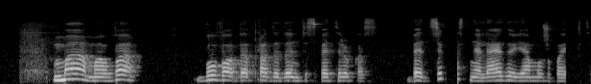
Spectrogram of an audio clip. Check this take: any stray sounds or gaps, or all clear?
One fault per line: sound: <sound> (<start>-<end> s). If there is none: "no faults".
sound: dropout (4.5-4.6 s)
sound: dropout (5.7-5.8 s)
